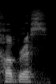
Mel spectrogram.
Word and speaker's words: hubris: It's pronounced hubris.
